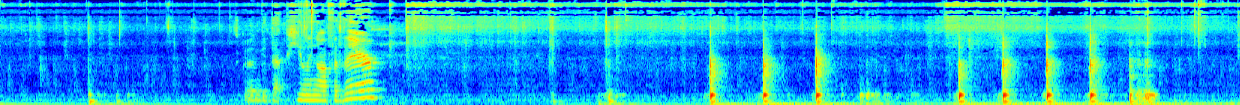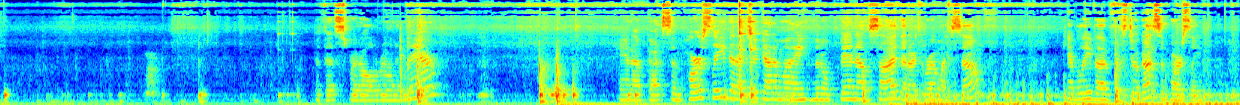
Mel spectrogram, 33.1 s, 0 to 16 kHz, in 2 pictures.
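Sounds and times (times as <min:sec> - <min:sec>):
knife knocking on wooden board: 0:12.8 - 0:15.5.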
